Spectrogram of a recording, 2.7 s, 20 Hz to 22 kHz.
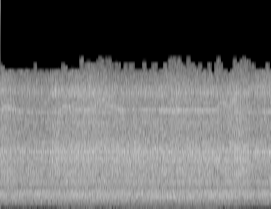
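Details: DeWALT DCF887 20V Max impact driver after hard testing, both units over 200 degrees; steady high-pitched whine with no knocking, hot, strained motor spinning freely.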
